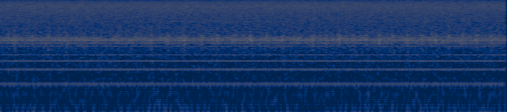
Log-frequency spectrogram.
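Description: A spaceship engine hums steadily and very faintly.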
